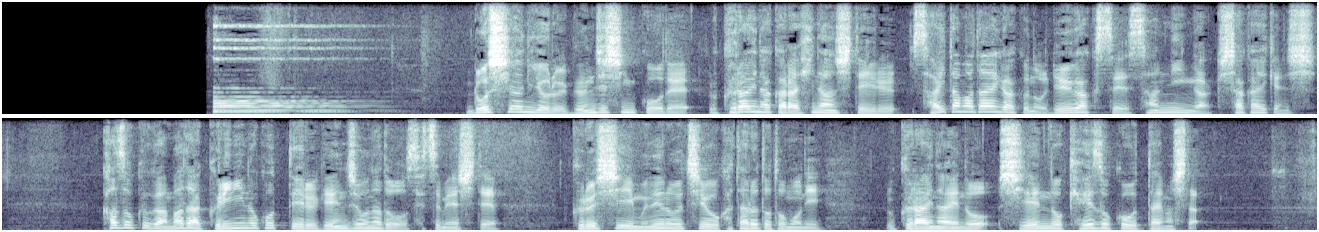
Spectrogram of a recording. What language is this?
Japanese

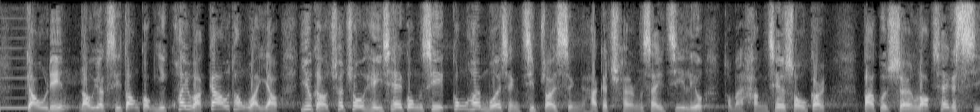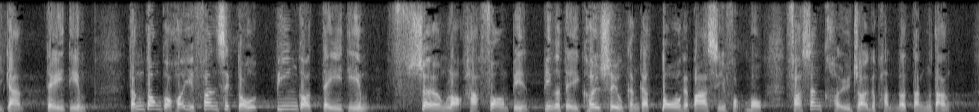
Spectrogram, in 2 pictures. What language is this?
Cantonese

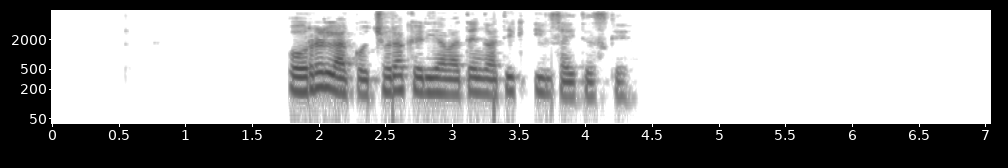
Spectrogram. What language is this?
Basque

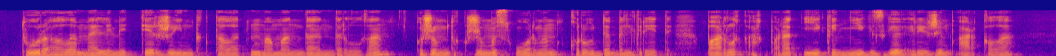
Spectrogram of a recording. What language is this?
Kazakh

